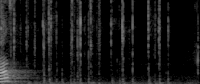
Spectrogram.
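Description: Typing on a computer keyboard: a quick, uneven run of light key clicks as a phrase is typed.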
